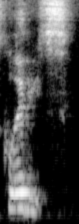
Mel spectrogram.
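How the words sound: European Portuguese accent with a reduced first vowel.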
